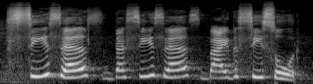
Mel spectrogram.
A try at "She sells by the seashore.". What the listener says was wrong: Shore. Just stress a little bit more. Not a lot, a little bit more stress. On shores or she, little bit more stress than you put on sa. S.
